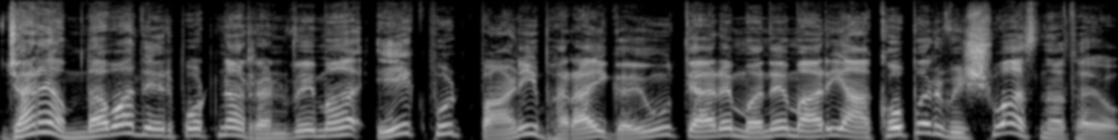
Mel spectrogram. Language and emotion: Gujarati, surprised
